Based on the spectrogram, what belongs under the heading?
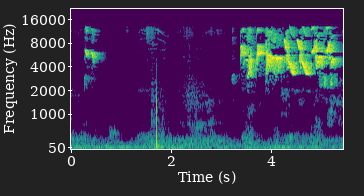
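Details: Grey-headed goldfinch singing the simple song style known as 'prostyak': a brief high note near the start, then from mid-clip a dense, rapid twittering burst of high, buzzy and tinkling notes running to the end.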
